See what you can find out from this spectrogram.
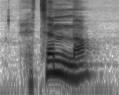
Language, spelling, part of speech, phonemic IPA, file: Arabic, اهتم, verb, /ih.tam.ma/, Ar-اهتم.ogg
- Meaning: 1. to look after (بِ (bi)) 2. to be distressed, to be grieved, to be worried 3. to be anxious about, to be concerned at, to be solicitous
